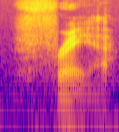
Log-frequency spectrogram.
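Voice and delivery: low, grim; dark realization. Acted. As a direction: say the name darkly. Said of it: "his face darkening".

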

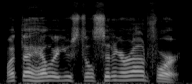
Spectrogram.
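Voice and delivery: demanding. Acted. Duke demands why Zoner is still sitting, loud and exasperated. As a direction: bark the question at him. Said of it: "Duke demanded".

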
